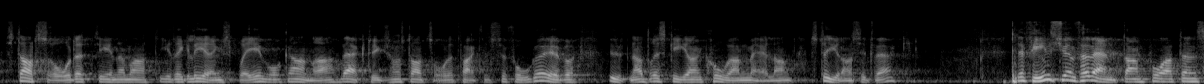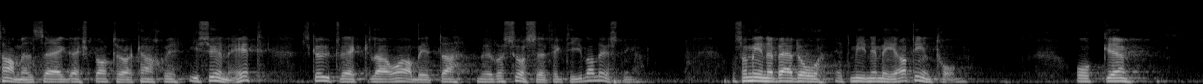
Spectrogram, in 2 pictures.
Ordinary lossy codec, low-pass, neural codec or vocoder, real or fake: none; none; codec, 16 kHz, 8 kbps, FunCodec, trained on Chinese and English, 25 frames a second; fake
